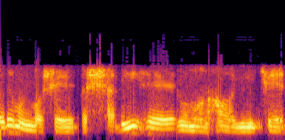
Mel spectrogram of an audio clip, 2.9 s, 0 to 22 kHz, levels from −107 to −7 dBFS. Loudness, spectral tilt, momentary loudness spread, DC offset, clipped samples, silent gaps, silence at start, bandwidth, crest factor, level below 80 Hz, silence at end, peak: -15 LUFS; -8 dB/octave; 3 LU; under 0.1%; under 0.1%; none; 0 s; 4.2 kHz; 12 dB; -68 dBFS; 0 s; -4 dBFS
